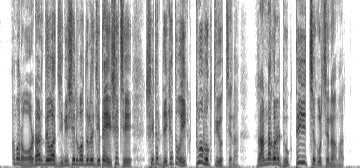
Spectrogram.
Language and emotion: Bengali, disgusted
